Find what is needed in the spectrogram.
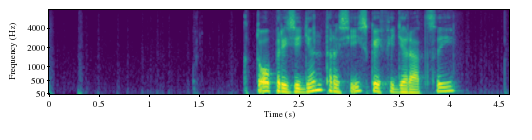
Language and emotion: Russian, neutral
